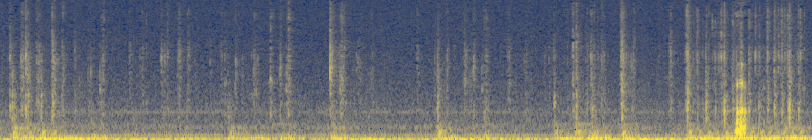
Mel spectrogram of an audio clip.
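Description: Steady typing on a computer keyboard, with a dense run of soft key clicks and taps at an even pace, fairly quiet and close, over a low room hum with no speech.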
